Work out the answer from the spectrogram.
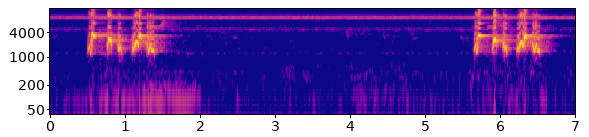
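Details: Sooty-headed bulbul song meant for coaching young birds and luring aggressive wild birds. A quick, clipped phrase of chirpy whistled notes, repeated once after about five seconds of quiet.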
